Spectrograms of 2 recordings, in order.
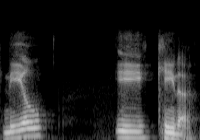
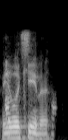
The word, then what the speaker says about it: Ntilikina: You don't even look at the T. As you said. Forget the T. – Just think Neil E. Kina. That's it. Neil Akina.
